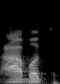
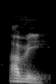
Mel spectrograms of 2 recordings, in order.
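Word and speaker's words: AbbVie: for beckham dickinson and global medical head for albert uh ba right how do you pronounce it avi yes abi abi i'm sorry about abby oscar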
